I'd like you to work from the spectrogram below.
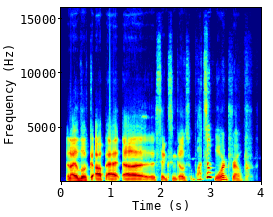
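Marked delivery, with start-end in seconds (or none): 2.7-3.7 stage whisper, loud. Asking another character in a stage whisper what a wardrobe is. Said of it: "Like a stage whisper".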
